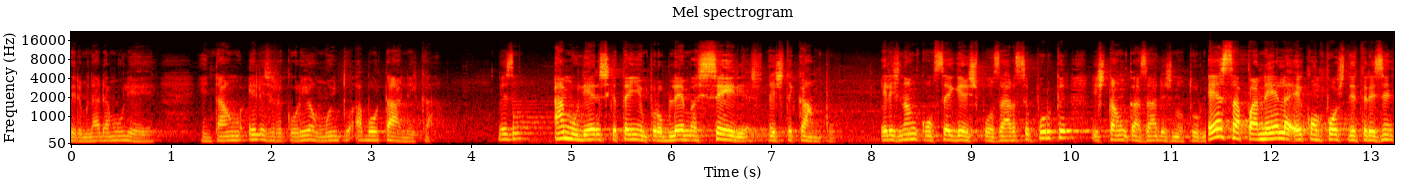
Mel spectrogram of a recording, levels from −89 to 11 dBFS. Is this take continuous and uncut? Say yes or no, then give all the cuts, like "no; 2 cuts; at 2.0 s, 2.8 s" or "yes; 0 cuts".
no; 2 cuts; at 4.4 s, 11.3 s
